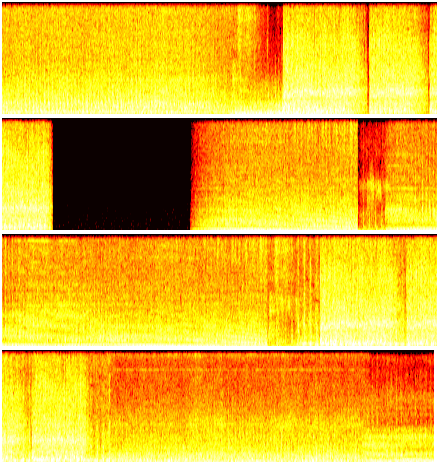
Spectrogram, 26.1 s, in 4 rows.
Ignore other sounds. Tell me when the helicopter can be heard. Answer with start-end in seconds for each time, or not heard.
0.0-5.1, 9.4-26.0.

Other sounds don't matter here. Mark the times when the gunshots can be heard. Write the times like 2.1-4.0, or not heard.
3.3-7.3, 16.9-20.9.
